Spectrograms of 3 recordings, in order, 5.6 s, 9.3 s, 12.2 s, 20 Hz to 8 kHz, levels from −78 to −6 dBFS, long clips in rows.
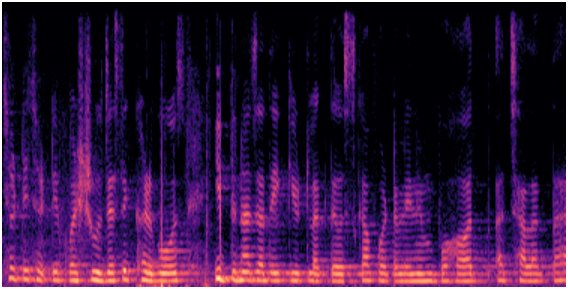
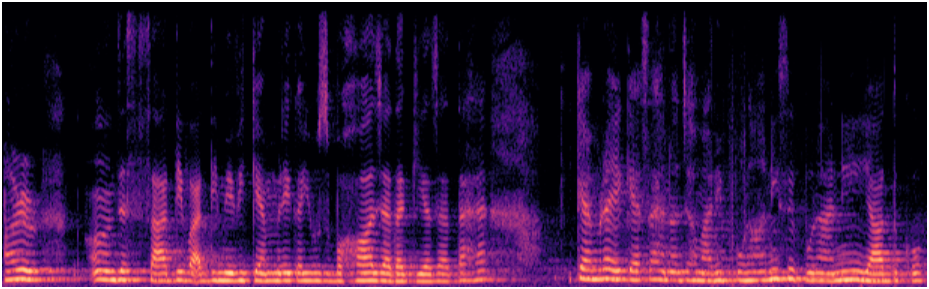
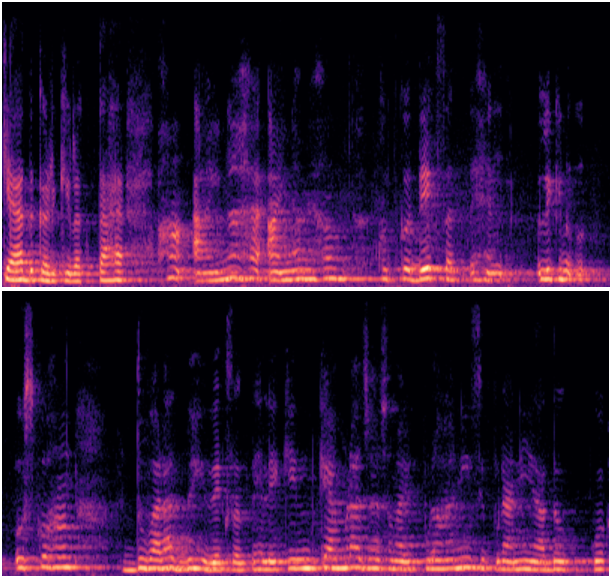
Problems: constant background noise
